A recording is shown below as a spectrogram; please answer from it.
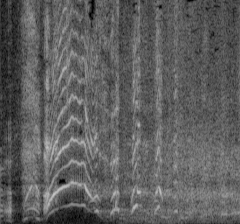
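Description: A burst of laughter about half a second in, one voice rising and falling in pitch, trailing off into smaller voice sounds.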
